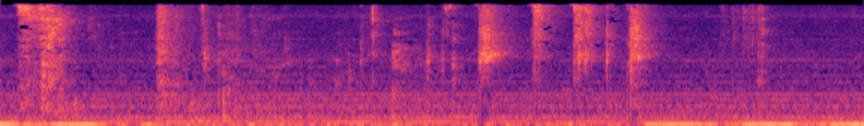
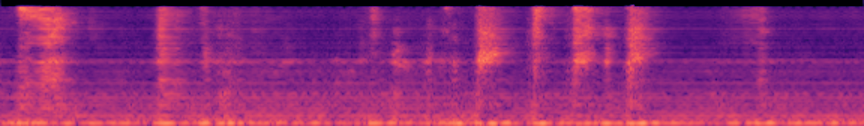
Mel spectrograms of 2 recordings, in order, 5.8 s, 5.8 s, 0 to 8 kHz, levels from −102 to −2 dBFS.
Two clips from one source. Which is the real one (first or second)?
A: first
